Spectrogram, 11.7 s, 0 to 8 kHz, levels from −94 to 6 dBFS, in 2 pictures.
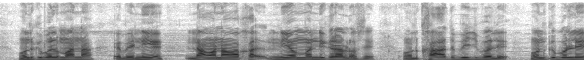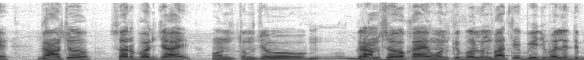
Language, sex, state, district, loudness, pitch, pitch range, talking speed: Halbi, male, Chhattisgarh, Bastar, -17 LUFS, 170 Hz, 155-180 Hz, 160 wpm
